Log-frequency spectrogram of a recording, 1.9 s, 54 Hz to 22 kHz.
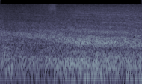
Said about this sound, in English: So I'm under a little awning. It looks like a bus stop kind of place, but it's not. It's a nothingness thing. I don't know, it's just some benches under a little roof. It's a little late at night. It's like almost 10 o'clock at night and it's raining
